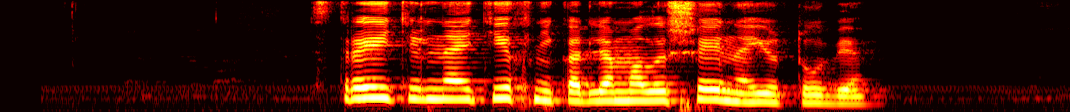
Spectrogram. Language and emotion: Russian, neutral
